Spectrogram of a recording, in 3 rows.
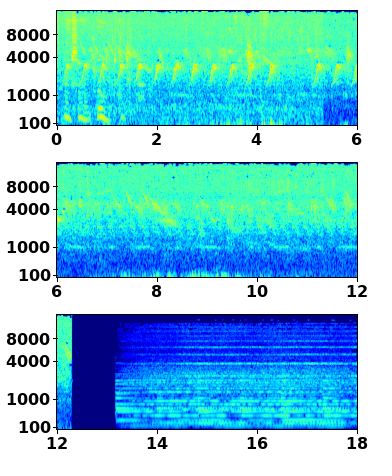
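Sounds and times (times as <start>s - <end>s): birds chirping: 0.0s - 12.3s
low bumps on microphone: 3.5s - 4.6s.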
